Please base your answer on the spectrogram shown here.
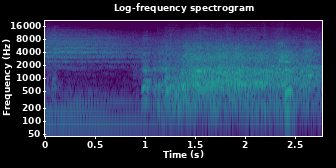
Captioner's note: laughter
